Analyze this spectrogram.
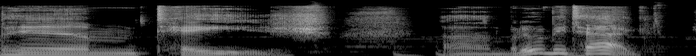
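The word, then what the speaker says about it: Tagge: in the movies but it is tag tag I think I heard someone call him tagy and then someone else called him Tage um but it would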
